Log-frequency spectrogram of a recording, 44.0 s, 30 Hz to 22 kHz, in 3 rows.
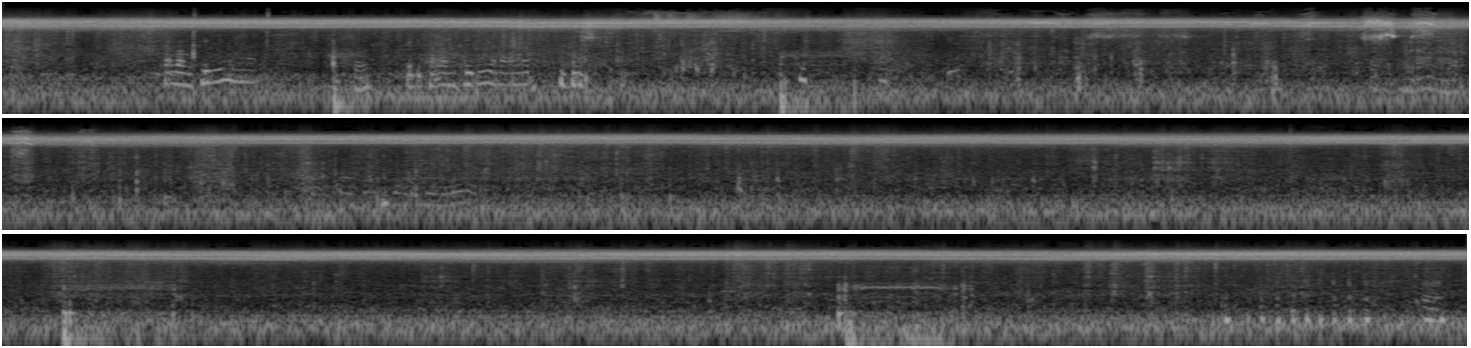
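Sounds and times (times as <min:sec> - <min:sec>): insect chorus drone: 0:00.0 - 0:43.9
short animal calls: 0:13.0 - 0:15.0.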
